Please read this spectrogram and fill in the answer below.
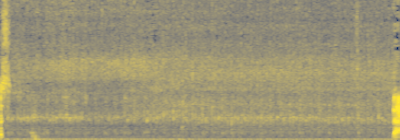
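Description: Toyota Land Cruiser engine idling, a steady low hum. A brief low bump comes just after the start.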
